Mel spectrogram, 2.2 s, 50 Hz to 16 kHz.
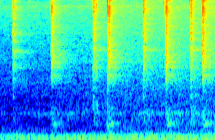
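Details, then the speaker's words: Fuel pump relays on a twin-turbo 5.3 New Edge Mustang, tested by applying 12 V and ground to the trigger wires: sharp, crisp clicks over a quiet hum as both relays pull in and both pumps run; normal relay click. "I have a click and then now if I give this one ground while giving this one positive so I'm giving the green one power and then I'm giving gray one ground and both pumps work so they're both relays I can hear clicking"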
